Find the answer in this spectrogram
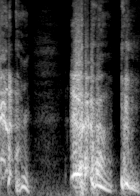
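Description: A man clearing his throat in three rough bursts: one at the start, a longer one about a second in, and a short one near the end.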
